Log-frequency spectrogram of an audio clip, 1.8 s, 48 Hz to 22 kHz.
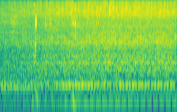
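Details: Second-hand Mazda MX5 idling while warming up before an oil change: steady even idle with deep exhaust burble and a faint low hum throughout, no knocks or ticks; engine running healthy, normal idle.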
